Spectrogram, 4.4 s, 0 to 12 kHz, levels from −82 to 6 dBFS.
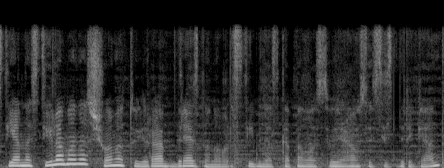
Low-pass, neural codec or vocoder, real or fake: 9.9 kHz; vocoder, 22.05 kHz, 80 mel bands, WaveNeXt; fake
